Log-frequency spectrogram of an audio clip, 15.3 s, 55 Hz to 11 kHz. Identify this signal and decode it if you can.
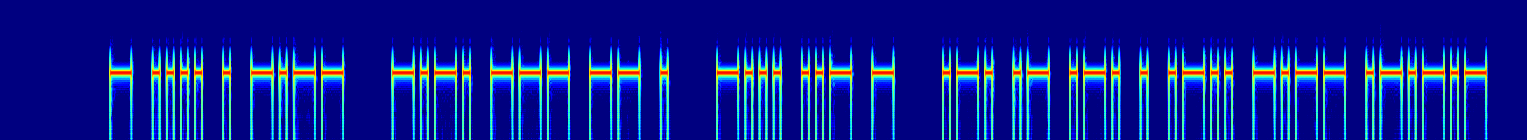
Morse code, heard as a keyed tone, about 17 wpm, 700 Hz. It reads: THEY COME BUT RARELY.
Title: Sentences from Top 1400 Words 17wpm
